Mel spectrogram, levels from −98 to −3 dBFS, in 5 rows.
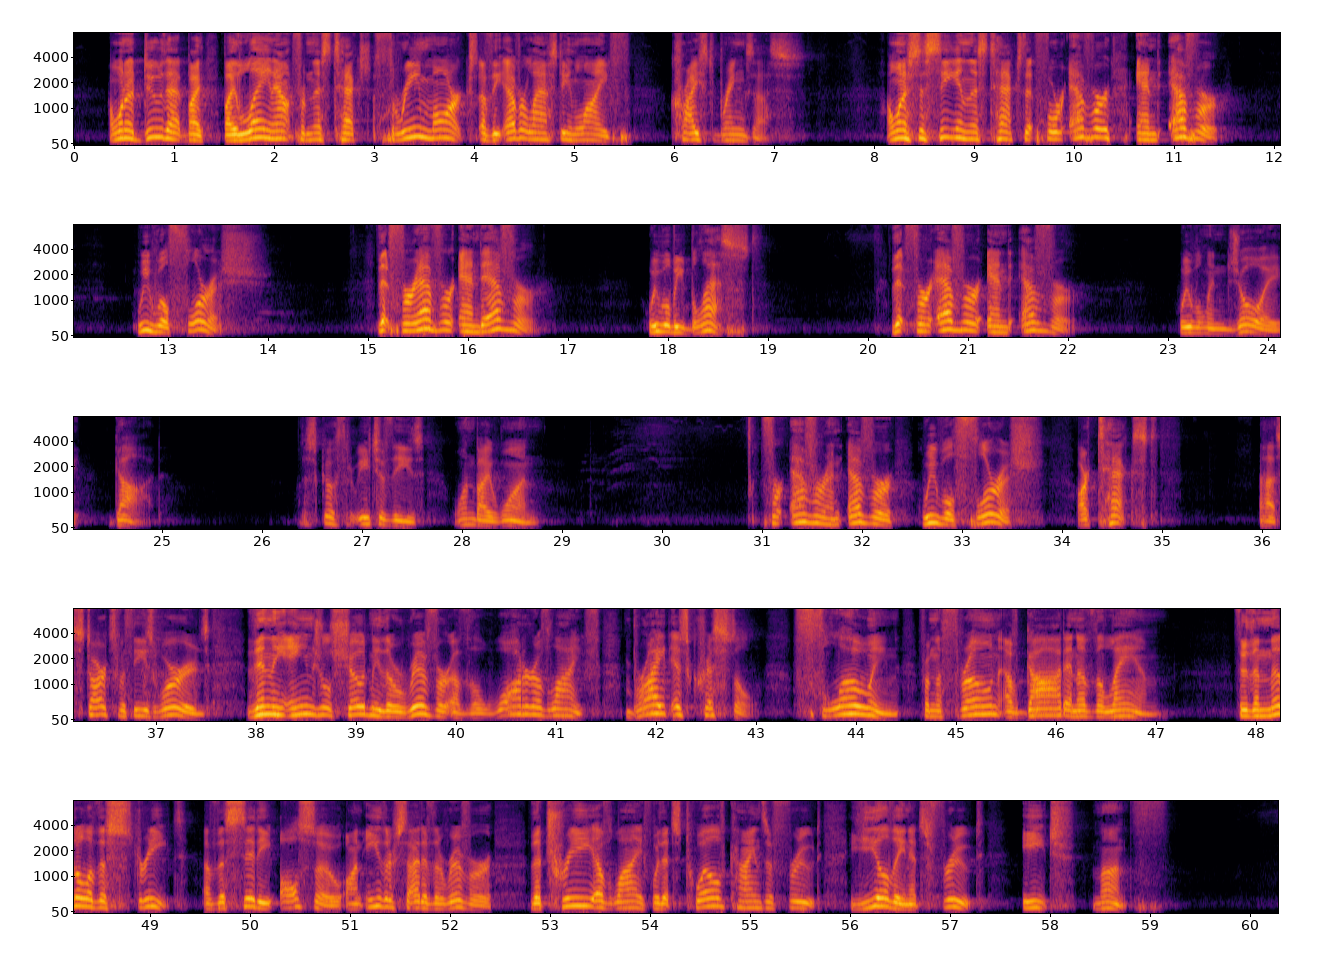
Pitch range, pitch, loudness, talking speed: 160-225 Hz, 190 Hz, -25 LUFS, 130 wpm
